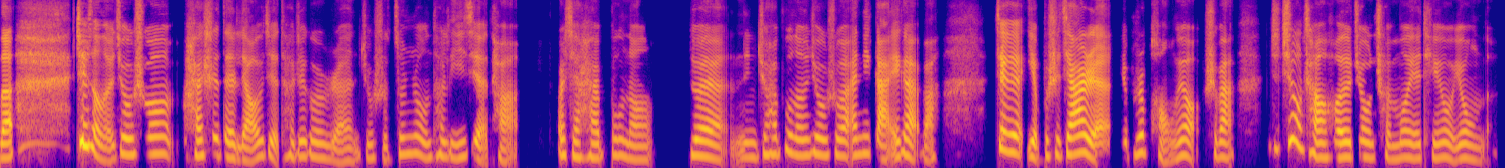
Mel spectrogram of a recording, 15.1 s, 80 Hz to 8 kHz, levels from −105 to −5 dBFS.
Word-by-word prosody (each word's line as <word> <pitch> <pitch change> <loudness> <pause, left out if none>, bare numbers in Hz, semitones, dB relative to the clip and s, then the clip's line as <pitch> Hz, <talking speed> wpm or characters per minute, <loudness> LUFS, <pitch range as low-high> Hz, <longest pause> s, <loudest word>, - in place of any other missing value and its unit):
的 205 0 +7 0.6
这 435 -3 +9
种 340 - +3
的 - - -2
就 250 -2 0
说 260 0 -1
还 230 0 0
是 250 0 -1
得 210 -3 0
了 180 +3 0
解 - - -3
他 220 -1 -9
这 225 +1 -4
个 215 -3 -4
人， 170 -3 -6
就 195 -4 -10
是 175 - -10
尊 255 +8 -8
重 240 -6 -5
他、 230 0 -6
理 210 -1 -6
解 - - 0
他。 - - -3 0.4
而 240 - -1
且 230 -3 -2
还 210 -2 -1
不 240 +1 -8
能 185 -2 -5 0.4
对， 225 -6 +2
你 215 0 -6
就 250 +5 -5
还 255 - -2
不 280 0 -5
能 240 0 -2
就 255 -2 -1
是 - - -11
说： 235 -2 -2
“哎， 240 - 0
你 265 +1 -5
改 - - +3
一 - - +2
改 - - +3
吧。” - - -5 0.6
这 325 - +7
个 270 - +5
也 - - +1
不 235 - -9
是 235 -2 -1
家 260 +4 +9
人， - - +8 0.2
也 435 - -10
不 250 - -11
是 275 - +3
朋 210 +2 -6
友， 240 - +1
是 - - -4
吧？ - - +2 0.4
就 335 - -7
这 465 +7 +3
种 415 - +3
场 210 -8 +3
合 210 0 +2
的 220 - +3
这 225 +1 -5
种 215 -2 -2
沉 195 - -5
默 210 +2 -3
也 200 0 -2
挺 205 - -6
有 210 -3 -3
用 190 -2 -4
的。 - - -19
230 Hz, 285 characters per minute, -21 LUFS, 205-255 Hz, 0.6 s, 这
